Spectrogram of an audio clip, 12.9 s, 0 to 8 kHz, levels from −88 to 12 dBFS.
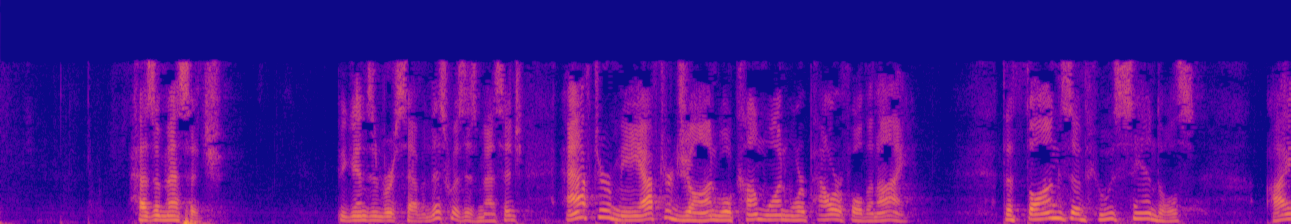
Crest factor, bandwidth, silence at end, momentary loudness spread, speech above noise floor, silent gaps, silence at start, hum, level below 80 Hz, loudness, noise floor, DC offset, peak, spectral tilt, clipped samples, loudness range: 22 dB; 6.2 kHz; 0 s; 11 LU; 41 dB; none; 0 s; none; -40 dBFS; -25 LUFS; -65 dBFS; under 0.1%; -4 dBFS; -6.5 dB/octave; under 0.1%; 4 LU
